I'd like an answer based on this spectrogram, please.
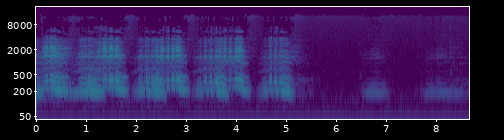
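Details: American bullfrogs in an intense morning chorus at 54 degrees, with green frogs among them: deep, harmonic, droning calls in four or five loud pulses about a second long, then a quieter pause with softer calls.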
